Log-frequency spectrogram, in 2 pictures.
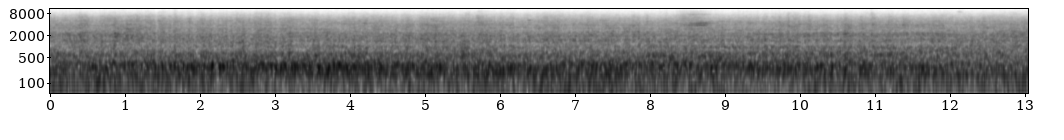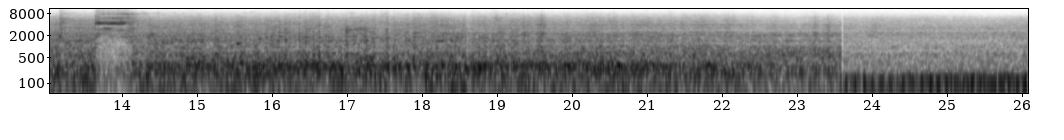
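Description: Freight cars of a passing CSX train rolling by close at hand: a steady loud rolling noise of steel wheels on rail, with a brief high squeal about halfway through. Near the end the rolling noise eases and a low hum remains.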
